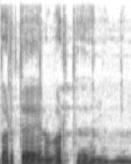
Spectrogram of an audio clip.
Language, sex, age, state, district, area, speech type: Kannada, male, 18-30, Karnataka, Yadgir, rural, spontaneous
